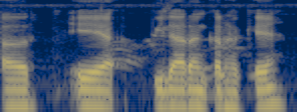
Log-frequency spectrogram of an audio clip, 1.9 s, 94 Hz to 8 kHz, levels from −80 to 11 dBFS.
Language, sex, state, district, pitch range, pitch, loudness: Sadri, male, Chhattisgarh, Jashpur, 110-115 Hz, 115 Hz, -16 LUFS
